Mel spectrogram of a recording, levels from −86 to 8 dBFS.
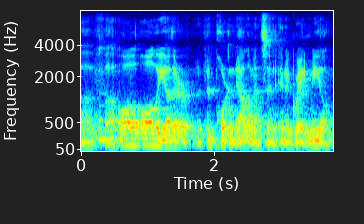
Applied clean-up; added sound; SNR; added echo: none; none; none; reverberation time 0.8 s.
